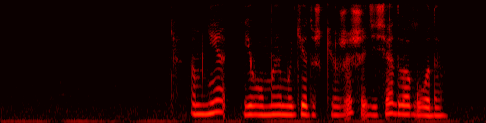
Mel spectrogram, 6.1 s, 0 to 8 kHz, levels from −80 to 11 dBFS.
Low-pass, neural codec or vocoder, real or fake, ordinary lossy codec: 7.2 kHz; none; real; AAC, 48 kbps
